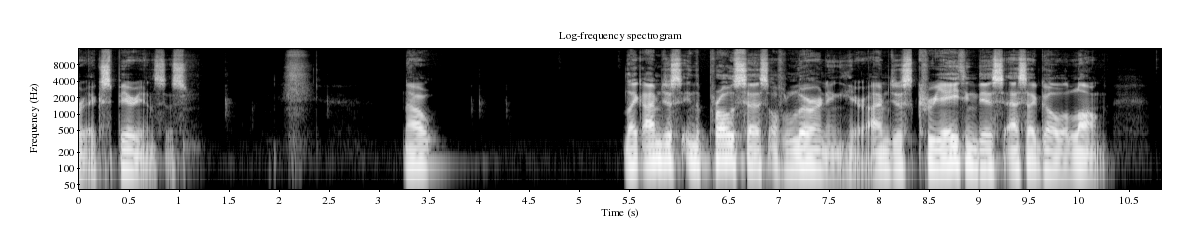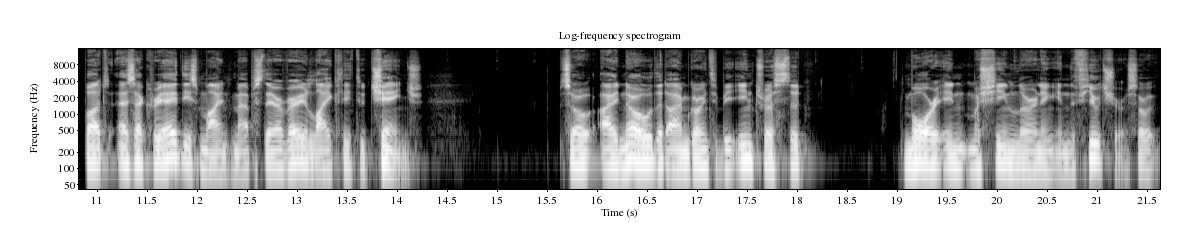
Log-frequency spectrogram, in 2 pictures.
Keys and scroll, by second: 3.0 typing.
